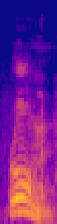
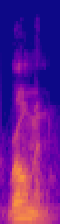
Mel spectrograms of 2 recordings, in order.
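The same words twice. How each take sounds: First: Higher, louder playful call of a name; calling out Roman. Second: Said in the usual way. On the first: Acted. Streamer echoes a game character's cousin's name, calling out. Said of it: "sounds like Nico Bellic's cousin".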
